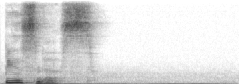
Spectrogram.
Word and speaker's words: business: This word is pronounced with only two syllables. The second syllable is schwa. Listen carefully. Business. business.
